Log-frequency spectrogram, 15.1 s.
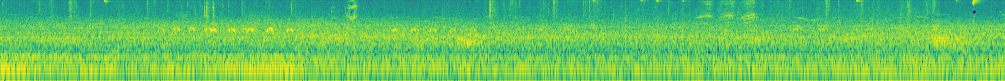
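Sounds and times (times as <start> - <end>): dry leaves rustling: 7.3 - 14.6.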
